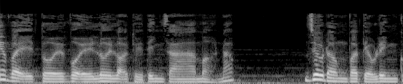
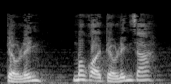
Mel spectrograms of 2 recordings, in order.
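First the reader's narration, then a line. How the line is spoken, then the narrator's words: Shouting. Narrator (Vietnamese): Hạ Mộng hét lên với tôi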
